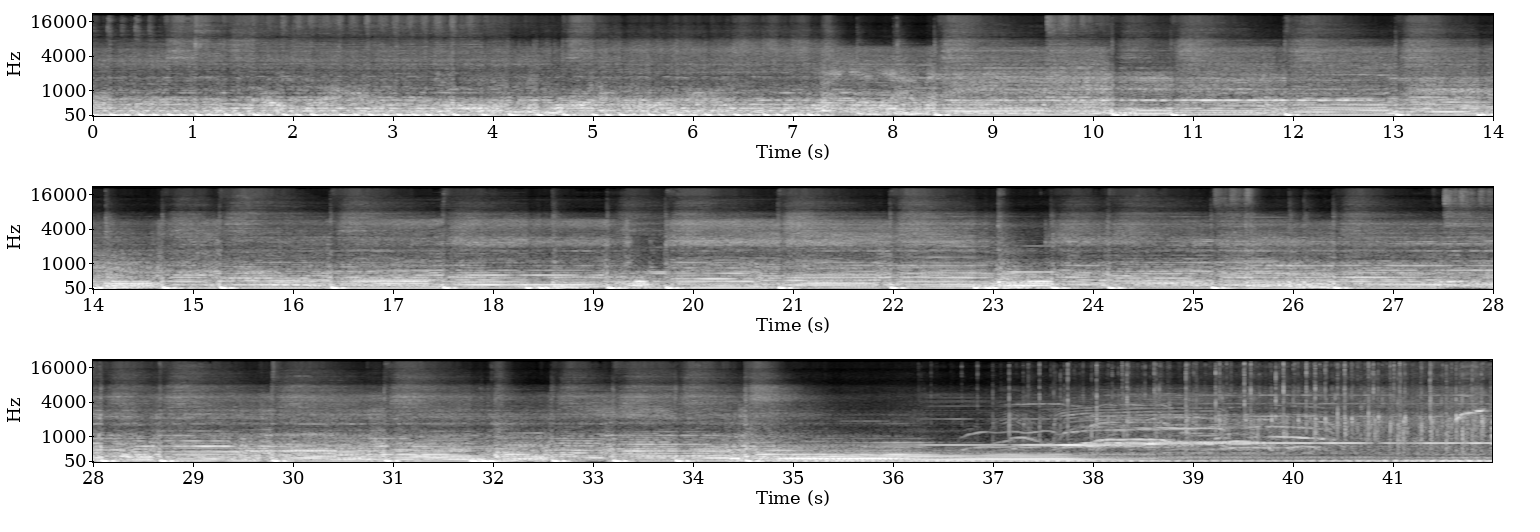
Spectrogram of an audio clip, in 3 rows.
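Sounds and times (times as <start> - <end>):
distorted electric guitars: 0.0 - 41.9.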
